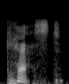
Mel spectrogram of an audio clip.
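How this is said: It has a flat front 'a' vowel. "美音叫做"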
